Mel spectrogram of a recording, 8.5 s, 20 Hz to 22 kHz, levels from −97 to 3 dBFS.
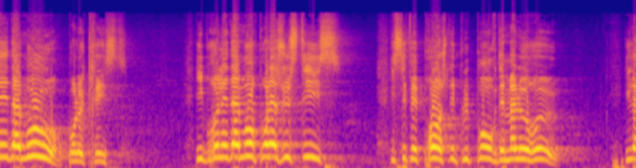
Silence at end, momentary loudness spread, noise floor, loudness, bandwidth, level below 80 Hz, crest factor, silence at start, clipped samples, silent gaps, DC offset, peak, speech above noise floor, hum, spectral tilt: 0 s; 13 LU; -50 dBFS; -9 LUFS; 16.5 kHz; -34 dBFS; 10 dB; 0 s; 2%; none; under 0.1%; 0 dBFS; 42 dB; none; -3 dB/octave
